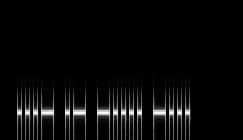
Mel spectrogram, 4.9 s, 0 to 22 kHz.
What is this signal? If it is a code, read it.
Morse code, heard as a keyed tone, about 15 wpm, 700 Hz. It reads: VA6B
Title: All Cut Numbers - 4-Digit 15wpm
